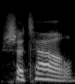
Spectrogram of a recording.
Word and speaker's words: chattel: before when women were chattel that's a fancy legal term it is I like that word I know I know chatel that's the French pronunciation um honestly when I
